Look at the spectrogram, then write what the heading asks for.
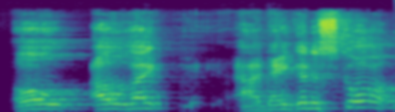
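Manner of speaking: wait, is this going in; excited live reaction. Real, not acted. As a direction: react as a chance builds on goal.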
